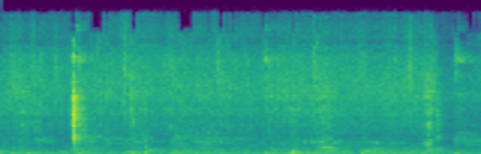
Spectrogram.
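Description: A steady sizzle of tempering spices roasting in a hot pan for aloo matar, with a few sharp clinks of a utensil stirring against the metal.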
